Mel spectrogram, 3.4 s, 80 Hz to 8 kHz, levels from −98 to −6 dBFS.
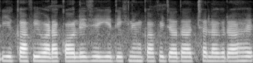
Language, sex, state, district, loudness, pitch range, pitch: Hindi, female, Bihar, Purnia, -15 LUFS, 190-195 Hz, 190 Hz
